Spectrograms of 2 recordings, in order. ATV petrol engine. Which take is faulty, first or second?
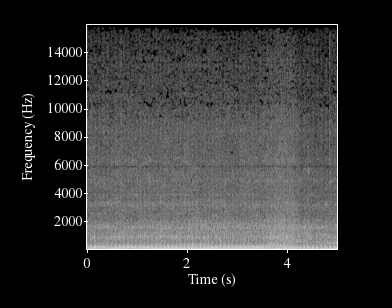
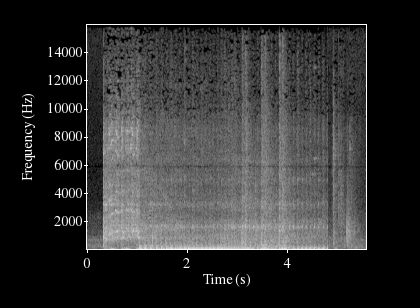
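second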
